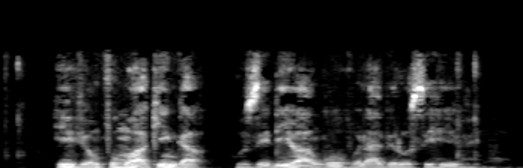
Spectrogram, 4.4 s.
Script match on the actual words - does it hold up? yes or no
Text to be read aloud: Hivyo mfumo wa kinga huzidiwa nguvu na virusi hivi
yes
